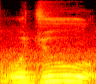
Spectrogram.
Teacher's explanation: وجوہ یومئذ خاشعہ، واو پیش وہ، جیم واو پہ جو، وجوہ واو ساکن سے پہلے پیش ہے، واو مدہ تھوڑا کھینچ کر پڑھیں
